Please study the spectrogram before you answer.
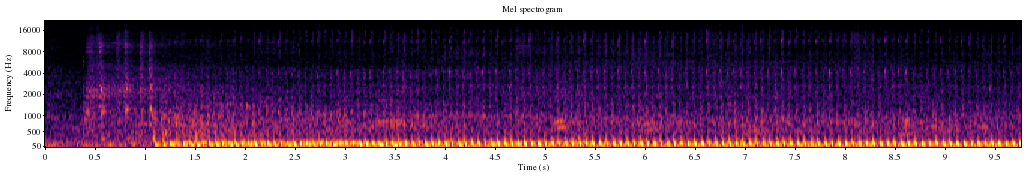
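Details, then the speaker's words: Honda Supra GTR 150 motorcycle engine idling with loud steady rapid knocking from a worn (loose) connecting rod; block and piston found scratched; connecting rod replaced. "Nah, seperti yang kalian dengar, suaranya itu udah gak nyaman buat didengar dan berisik banget guys."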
